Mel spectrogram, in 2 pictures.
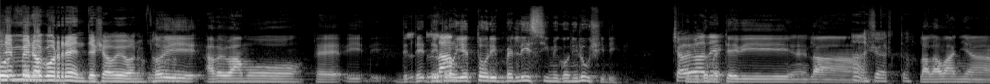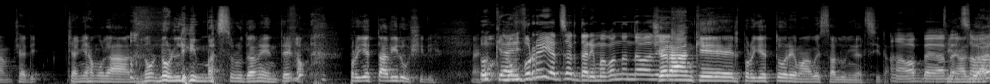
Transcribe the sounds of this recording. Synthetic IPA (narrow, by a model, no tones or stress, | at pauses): nemːeːnoakorːɛnt̪̬et͡ʃaveːvanonnojavevaːmoɛi | d̪deejpɾojet̪ːoːɾibelːisːimikoniluːt͡ʃid̪ḭ | kt͡ʃaveiakomːet̪ːeːvilaat͡ʃɛɾt̪olalavaɲːat͡ʃoɛ | kjamjaːmolanonːonlimːasːolut̪ament̪enpɾojet̪ːaːviluːt͡ʃid̪i | ɛkːnõvorːɛjad̪zːard̪aːɾemakːwand̪oand̪avat̪t͡ʃɛːɾaaŋk̟eilpɾojet̪ːoːɾemakwest̪oalːunivḛrsit̪a̰avabːɛafinala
